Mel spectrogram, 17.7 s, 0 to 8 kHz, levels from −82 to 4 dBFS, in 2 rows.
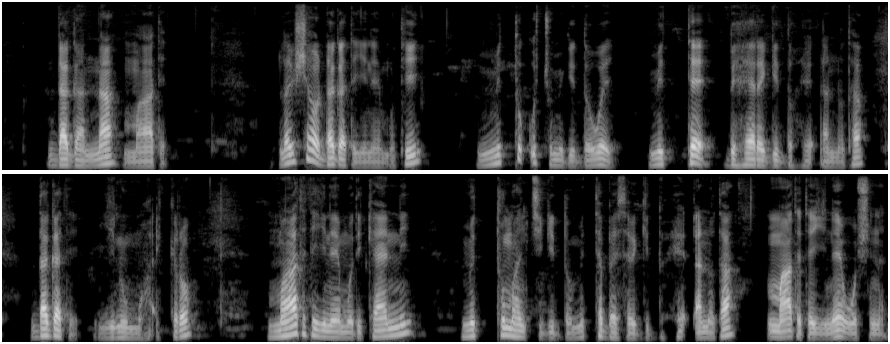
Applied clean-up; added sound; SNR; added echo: none; none; none; none.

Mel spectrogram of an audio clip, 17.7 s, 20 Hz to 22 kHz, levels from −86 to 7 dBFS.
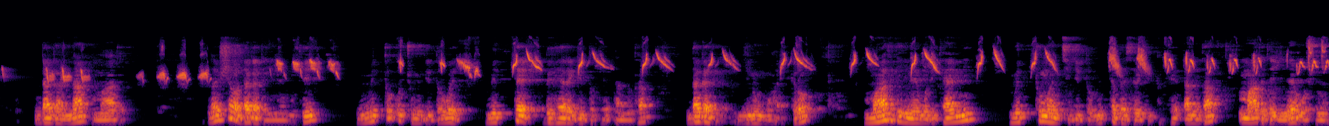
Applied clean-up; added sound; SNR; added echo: classical method WPE with log-MMSE.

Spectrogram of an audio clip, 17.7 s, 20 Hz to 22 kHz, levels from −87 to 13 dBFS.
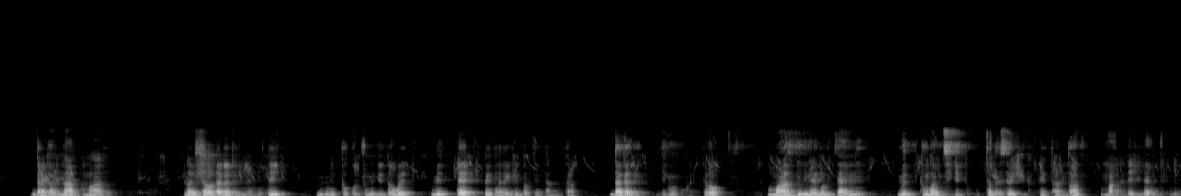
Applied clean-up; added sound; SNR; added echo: neural mask model DeepFilterNet 3.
